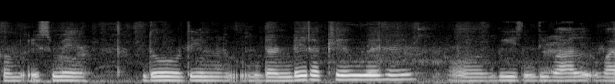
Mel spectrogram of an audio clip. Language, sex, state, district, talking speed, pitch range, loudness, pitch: Hindi, female, Uttar Pradesh, Lucknow, 115 wpm, 175-200 Hz, -13 LUFS, 180 Hz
